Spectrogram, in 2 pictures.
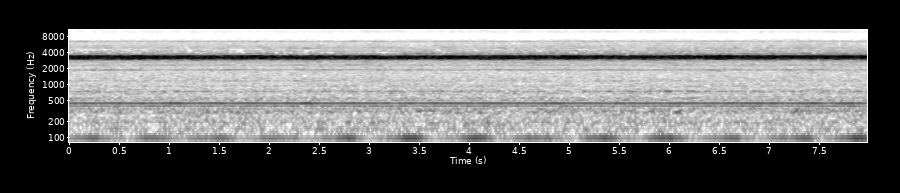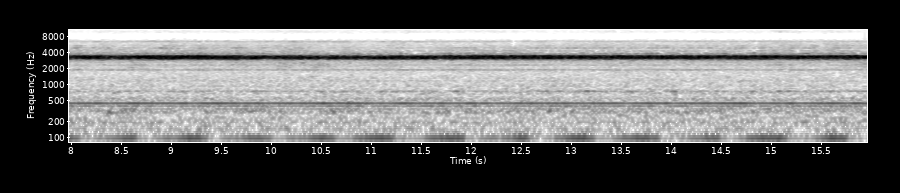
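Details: Nighttime crickets keep up a constant high-pitched trill for the whole stretch, mixed with a refrigerator's low hum that swells and fades in regular beats roughly every second, plus a thin electrical tone.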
